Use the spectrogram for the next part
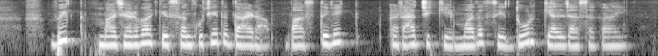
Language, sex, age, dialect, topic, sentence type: Magahi, female, 25-30, Western, banking, statement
